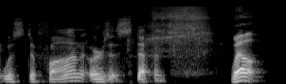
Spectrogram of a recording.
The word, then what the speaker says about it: Stefan: actually both are wrong so in Germany I wouldn't introduce myself as Stefan okay it's kind of the German pronunciation but when I do my videos and also in the in the podcast that I do together with Thomas allah-allah I usually say Stefan because I don't know it's more like the English pronunciation of my name but everything's fine everything's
